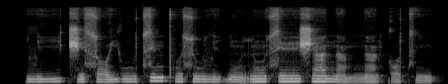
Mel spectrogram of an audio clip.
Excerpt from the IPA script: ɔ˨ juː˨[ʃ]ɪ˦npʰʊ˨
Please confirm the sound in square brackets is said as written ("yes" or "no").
no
